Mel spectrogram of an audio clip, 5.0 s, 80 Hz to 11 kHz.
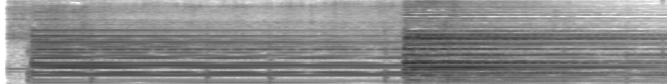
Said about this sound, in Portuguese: Mas aqui, o sino badala e vamos pro ato 4.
